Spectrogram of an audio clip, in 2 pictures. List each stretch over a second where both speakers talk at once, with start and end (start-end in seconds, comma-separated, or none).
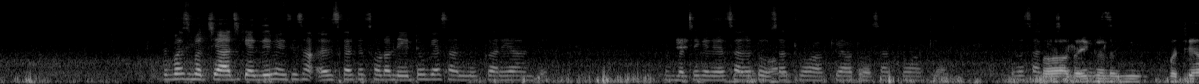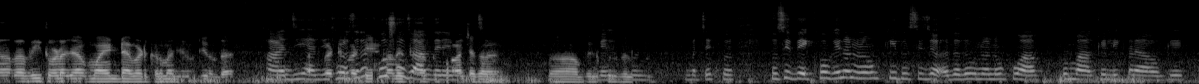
15.1-16.9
